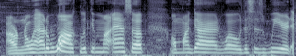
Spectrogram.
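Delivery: high-pitched mock bewilderment; waking-up freak-out. Gadget waking up in a strange new body, high mock panic. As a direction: act out a high-voiced, dazed panic.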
